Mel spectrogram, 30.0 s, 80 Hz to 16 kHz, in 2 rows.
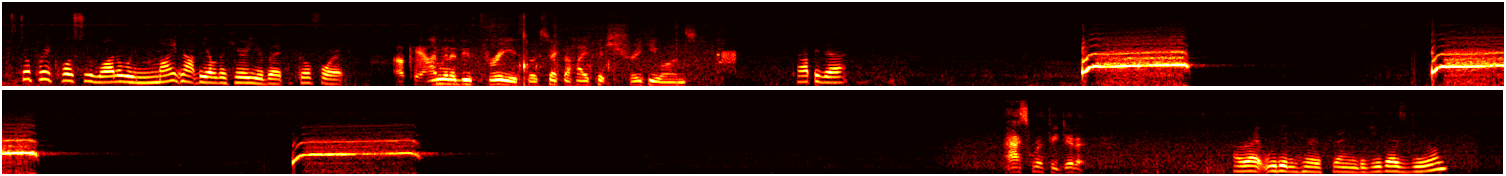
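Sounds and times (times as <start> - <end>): insects trilling: 0.0 - 30.0
high-pitched shrieking calls: 14.3 - 15.8.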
